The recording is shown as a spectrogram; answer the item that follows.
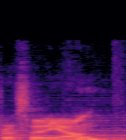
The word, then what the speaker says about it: Roussillon: And I'm trying to pronounce it in French because it is a French place. It's called Roussillon, I think.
